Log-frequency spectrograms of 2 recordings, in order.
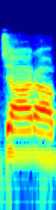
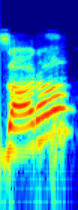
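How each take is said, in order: First: The name begins with a j sound. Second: The name begins with a z sound. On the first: "because they cannot speak Z" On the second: "Sometimes it says Zara"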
